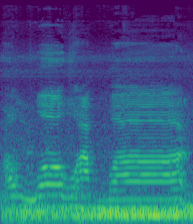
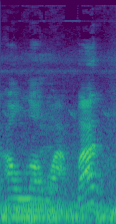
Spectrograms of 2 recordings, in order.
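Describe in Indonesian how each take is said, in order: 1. Vokal sebelum huruf b itu dipanjangkan. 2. Vokal sebelum huruf b itu pendek. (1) "Ditambahkan ada alif sebelum ba" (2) "Biasanya kita membacakan Allahu Akbar"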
